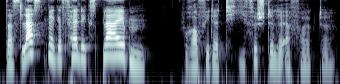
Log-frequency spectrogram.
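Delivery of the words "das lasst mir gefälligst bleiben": high, loud scolding shout; indignant shout. A narrator's reading. Alice orders the stone-throwers to stop, shouting out. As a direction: shout out to make them stop. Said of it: "schrie hinaus".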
